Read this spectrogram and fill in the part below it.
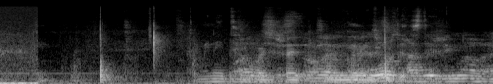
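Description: A wooden chess piece clicks down on a board.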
